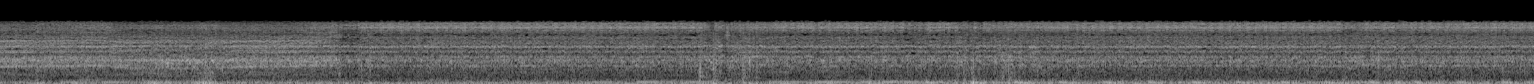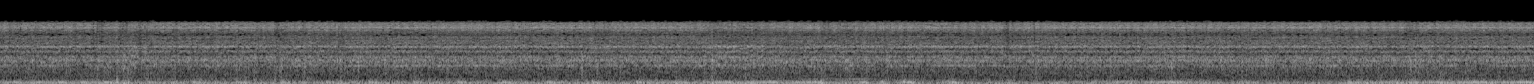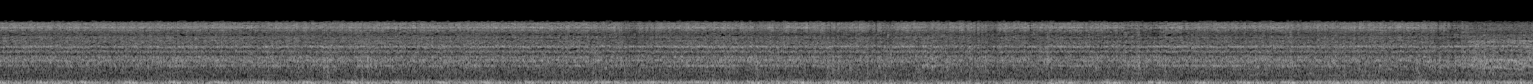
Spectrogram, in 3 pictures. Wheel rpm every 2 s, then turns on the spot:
110, 120, 110, 110, 110, 110, 120, 120, 110, 110, 120, 110, 120, 110, 120, 120, 120, 110, 110, 110, 110, 120, 120.
none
